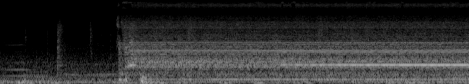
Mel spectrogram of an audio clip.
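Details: Foxbody Mustang with turbo 1JZ swap, old in-tank fuel pump (possibly a Walbro unit) run with the feed line disconnected from the filter into a gas can: pump kicks on after a second and holds a steady, fairly loud whine with a faint hum underneath.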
